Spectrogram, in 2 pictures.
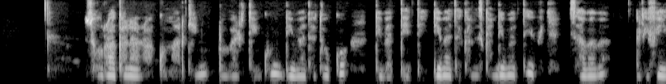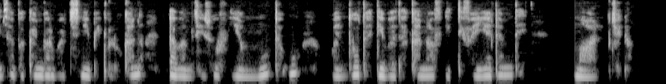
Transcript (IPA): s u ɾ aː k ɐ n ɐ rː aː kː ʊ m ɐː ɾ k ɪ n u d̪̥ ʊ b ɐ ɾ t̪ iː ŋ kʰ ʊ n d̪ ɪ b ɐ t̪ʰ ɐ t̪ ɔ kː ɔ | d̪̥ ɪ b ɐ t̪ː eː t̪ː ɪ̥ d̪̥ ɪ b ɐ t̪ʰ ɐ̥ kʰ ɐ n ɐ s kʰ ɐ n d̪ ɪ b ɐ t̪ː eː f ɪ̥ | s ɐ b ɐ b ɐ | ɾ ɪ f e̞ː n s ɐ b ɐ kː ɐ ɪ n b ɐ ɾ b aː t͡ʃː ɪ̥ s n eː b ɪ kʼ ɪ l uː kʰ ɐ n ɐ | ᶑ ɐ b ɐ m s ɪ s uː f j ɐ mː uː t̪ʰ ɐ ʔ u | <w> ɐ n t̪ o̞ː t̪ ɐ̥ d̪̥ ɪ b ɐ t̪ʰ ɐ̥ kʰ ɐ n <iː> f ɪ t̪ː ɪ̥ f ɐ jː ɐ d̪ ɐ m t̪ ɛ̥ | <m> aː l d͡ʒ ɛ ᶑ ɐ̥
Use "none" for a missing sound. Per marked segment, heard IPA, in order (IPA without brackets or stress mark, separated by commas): w, aː, m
